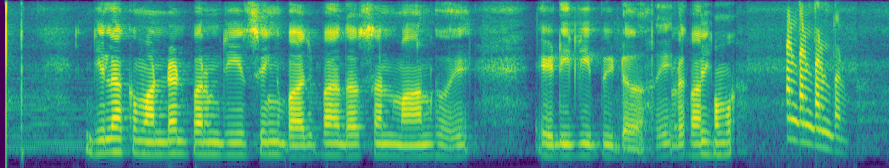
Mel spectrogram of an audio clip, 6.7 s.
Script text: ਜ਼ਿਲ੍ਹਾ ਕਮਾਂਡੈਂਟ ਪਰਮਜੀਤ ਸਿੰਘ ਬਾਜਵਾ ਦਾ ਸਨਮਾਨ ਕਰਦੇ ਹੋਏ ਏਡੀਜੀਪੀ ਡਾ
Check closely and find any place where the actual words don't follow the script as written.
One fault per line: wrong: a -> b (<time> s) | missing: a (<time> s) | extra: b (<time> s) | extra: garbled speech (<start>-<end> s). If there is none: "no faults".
missing: ਕਰਦੇ (3.3 s)
extra: garbled speech (4.9-5.5 s)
